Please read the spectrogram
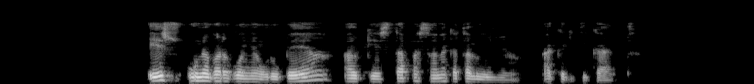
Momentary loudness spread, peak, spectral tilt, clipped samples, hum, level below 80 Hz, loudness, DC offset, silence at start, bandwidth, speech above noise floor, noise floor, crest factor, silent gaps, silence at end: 15 LU; -2 dBFS; -5.5 dB/octave; under 0.1%; 50 Hz at -50 dBFS; -62 dBFS; -19 LUFS; under 0.1%; 1.5 s; 7.6 kHz; over 71 dB; under -90 dBFS; 18 dB; none; 1.25 s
